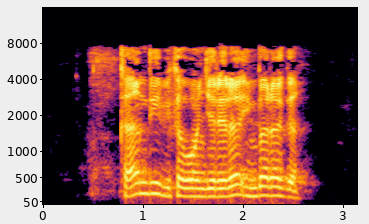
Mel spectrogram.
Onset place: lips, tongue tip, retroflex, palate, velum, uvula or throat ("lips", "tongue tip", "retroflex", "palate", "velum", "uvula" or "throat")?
velum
